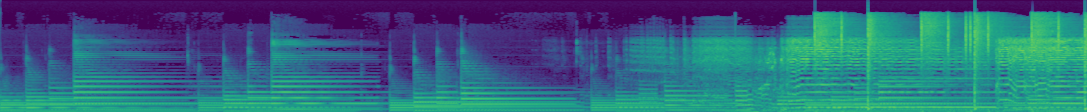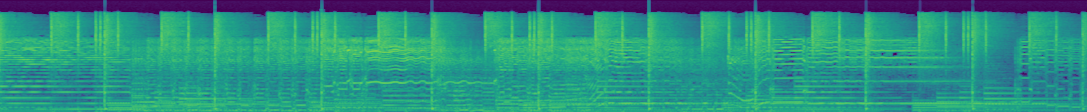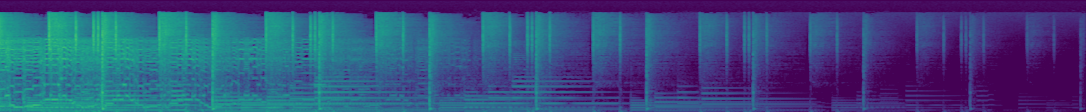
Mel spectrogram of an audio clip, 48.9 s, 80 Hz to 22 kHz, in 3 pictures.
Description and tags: recorded with a jackson dinky, line 6 pod ux1, and audacity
